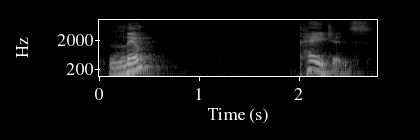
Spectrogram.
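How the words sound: A small stop separates the two words. The speaker calls it right. "So you have to stop your voice"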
